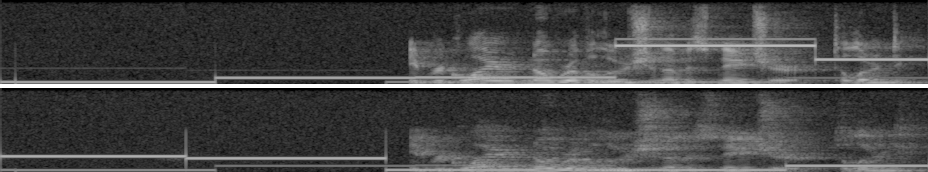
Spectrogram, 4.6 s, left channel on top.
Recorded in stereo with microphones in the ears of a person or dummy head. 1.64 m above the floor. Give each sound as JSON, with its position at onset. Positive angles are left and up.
{"t": 2.0, "sound": "a man speaking", "side_deg": 70, "distance_m": 0.9}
